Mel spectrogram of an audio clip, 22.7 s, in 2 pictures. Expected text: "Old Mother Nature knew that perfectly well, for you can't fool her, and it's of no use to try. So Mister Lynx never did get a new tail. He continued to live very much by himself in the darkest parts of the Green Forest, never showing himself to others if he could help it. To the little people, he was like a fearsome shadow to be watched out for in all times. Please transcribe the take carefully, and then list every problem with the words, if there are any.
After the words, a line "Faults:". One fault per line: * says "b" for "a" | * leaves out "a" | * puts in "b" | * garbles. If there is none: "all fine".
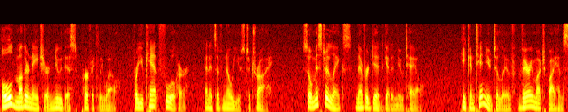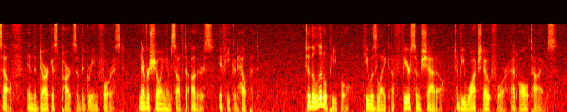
"Old Mother Nature knew this perfectly well, for you can't fool her, and it's of no use to try. So Mister Lynx never did get a new tail. He continued to live very much by himself in the darkest parts of the Green Forest, never showing himself to others if he could help it. To the little people, he was like a fearsome shadow to be watched out for at all times.
Faults:
* says "this" for "that"
* says "at" for "in"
